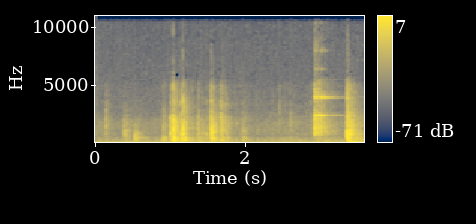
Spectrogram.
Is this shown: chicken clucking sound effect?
no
